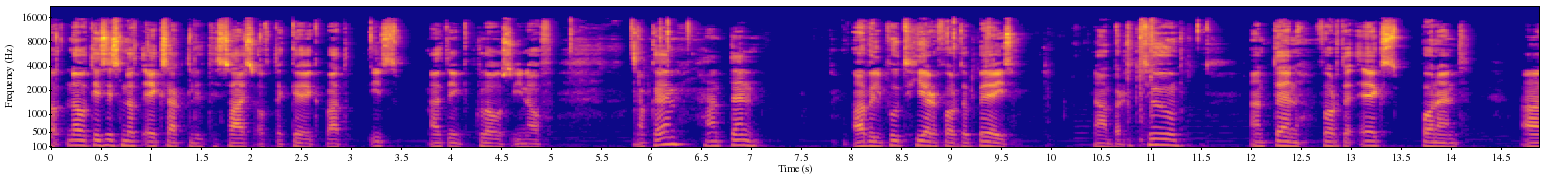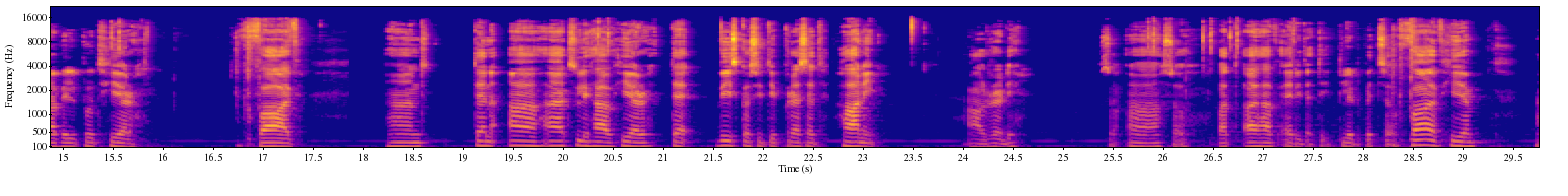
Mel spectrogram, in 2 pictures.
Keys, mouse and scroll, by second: 3.1-4.9 drag, 5.8 a, 6.0-7.6 right drag, 8.8-10.7 drag, 15.4-17.2 drag, 21.9 click, 25.7-28.3 drag.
